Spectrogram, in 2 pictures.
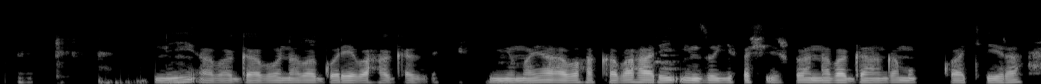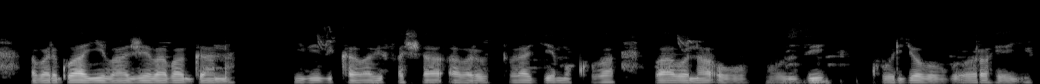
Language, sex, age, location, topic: Kinyarwanda, male, 18-24, Nyagatare, health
